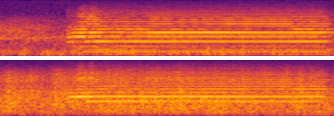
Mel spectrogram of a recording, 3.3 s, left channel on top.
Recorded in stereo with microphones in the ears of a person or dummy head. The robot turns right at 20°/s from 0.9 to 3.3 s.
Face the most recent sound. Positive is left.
turn(degrees=-55)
